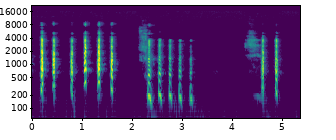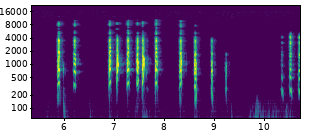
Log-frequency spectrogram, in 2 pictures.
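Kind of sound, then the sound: bird, hen clucking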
